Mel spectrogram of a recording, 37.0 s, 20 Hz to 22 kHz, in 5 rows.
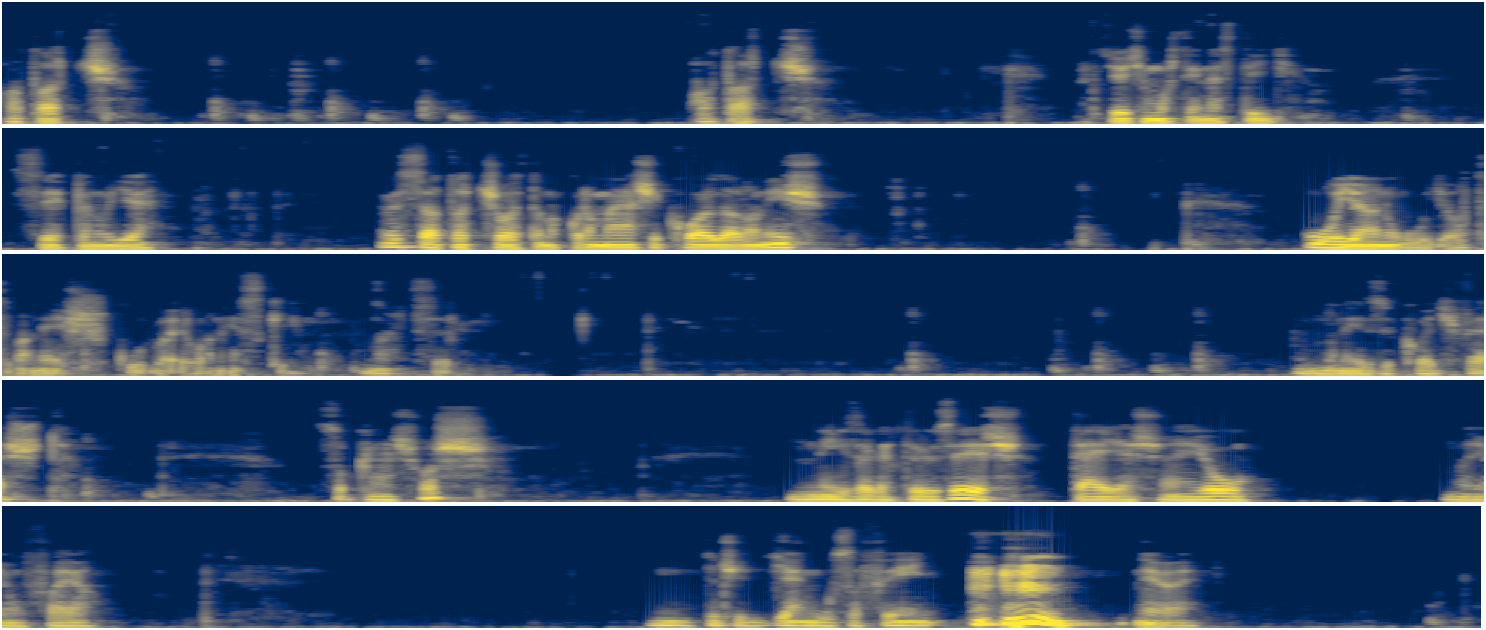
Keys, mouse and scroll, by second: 1.0 middle click, 1.3 scroll down 1, 1.6 middle click, 3.4 click, 4.0 right click, 5.4 click, 6.5 scroll down 1, 7.9 click, 8.9-9.2 ctrl+click, 9.9 right click, 10.8 click, 11.1 middle click, 11.8 p, 12.8-13.4 alt+middle click, 13.6 scroll up 2, 14.0-14.6 alt+middle click, 14.9 scroll down 1, 15.2 alt+middle click, 15.7 middle click, 16.1 scroll down 1, 16.4 alt+middle click, 17.4 click, 18.9-19.3 scroll up 1, 19.3-20.6 alt+middle click, 20.8-21.4 alt+middle click, 21.4-22.3 middle click, 34.8-37.0 alt+middle drag.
